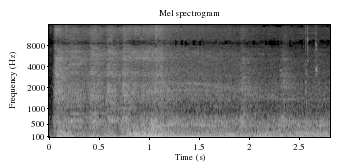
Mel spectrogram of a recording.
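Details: Abandoned Mazda Miata, started again after fixing a no-power fuel pump fault: cranks and catches quickly, swells briefly, then settles to a steady low idle with nothing irregular; normal start, fuel pump audibly loud with its cover off.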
